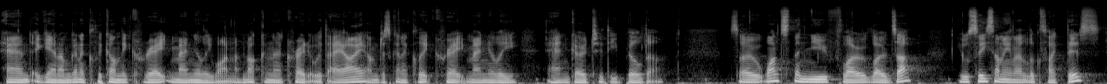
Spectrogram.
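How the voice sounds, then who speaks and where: A man giving a relaxed step-by-step software tutorial over a screen recording, with frequent fillers. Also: lowish voice, brisk, gravelly.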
